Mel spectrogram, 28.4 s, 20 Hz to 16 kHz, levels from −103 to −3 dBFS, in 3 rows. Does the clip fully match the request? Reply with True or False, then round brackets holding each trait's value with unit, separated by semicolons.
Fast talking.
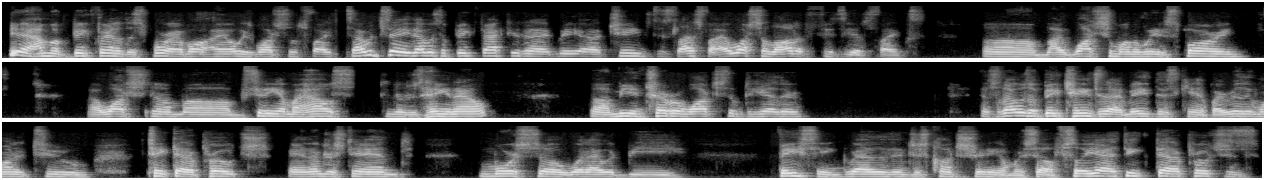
True (225 wpm)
